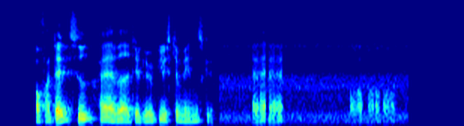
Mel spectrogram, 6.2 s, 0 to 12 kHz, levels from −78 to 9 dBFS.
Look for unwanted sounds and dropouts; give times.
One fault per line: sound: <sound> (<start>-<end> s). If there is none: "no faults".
sound: laugh (3.4-3.8 s)
sound: laugh (4.7-5.3 s)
